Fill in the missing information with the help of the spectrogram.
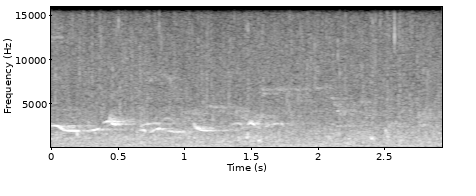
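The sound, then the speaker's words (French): A steady babble of a stream's flowing water, shining in the sunlight among trees, with a few faint high chirps, likely birds, in the first half and no voices. “Et vous découvrez cette eau qui coule, qui brille sous les rayons du soleil.”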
